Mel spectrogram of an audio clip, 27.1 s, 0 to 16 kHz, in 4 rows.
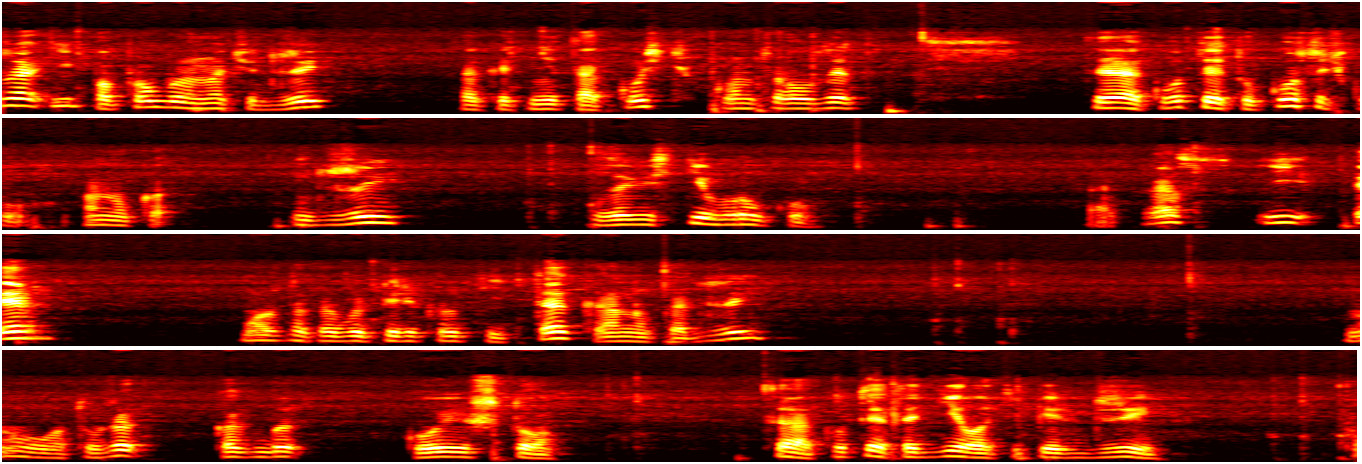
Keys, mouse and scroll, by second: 0.3 click, 1.1 g, 3.9 ctrl+z, 6.0 click, 8.3 g, 9.9-15.4 middle drag, 16.2 click, 18.8-20.0 middle drag, 23.5 click, 24.6 shift+click, 25.6 g.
